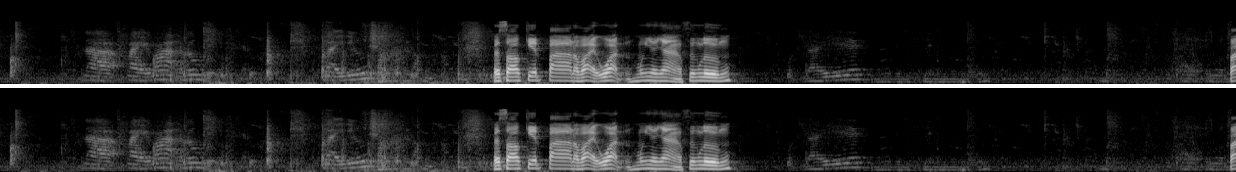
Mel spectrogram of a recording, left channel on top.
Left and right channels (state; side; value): identical; both; correlation 1.00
